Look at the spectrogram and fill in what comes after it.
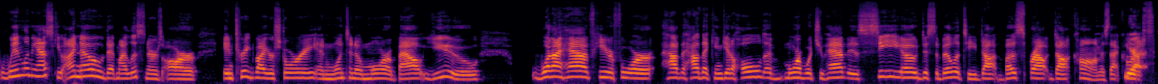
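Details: Adult woman, podcast host; Typical speech.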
